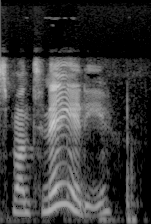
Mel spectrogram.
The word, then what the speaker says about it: spontaneity: No, it's an A, like a horse, spontaneity. If it was spelled with a U, it'd be pronounced spontaneity.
